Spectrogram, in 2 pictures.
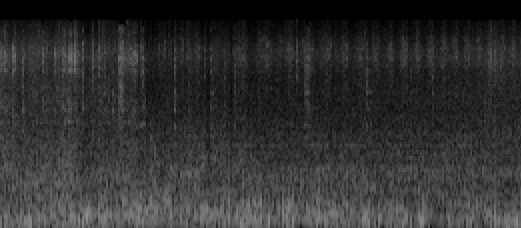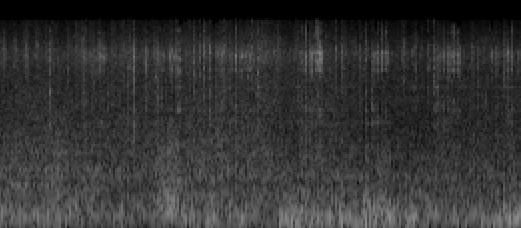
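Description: Wind buffeting the microphone of a camera carried on a moving bicycle, a steady low rumble that rises and falls unevenly.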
